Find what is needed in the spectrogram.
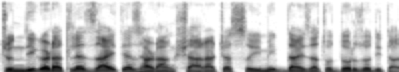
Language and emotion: Goan Konkani, neutral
